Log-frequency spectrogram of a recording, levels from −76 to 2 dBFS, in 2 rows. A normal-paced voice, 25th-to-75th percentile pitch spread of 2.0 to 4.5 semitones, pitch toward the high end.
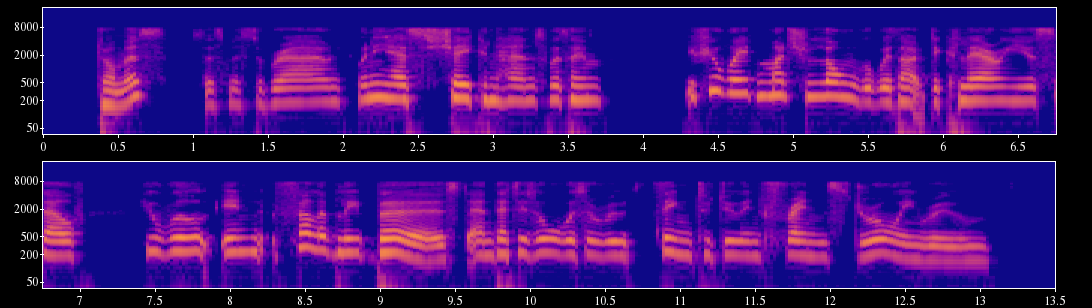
Yes: average, 165 wpm; average, 3.0 semitones; high, 205 Hz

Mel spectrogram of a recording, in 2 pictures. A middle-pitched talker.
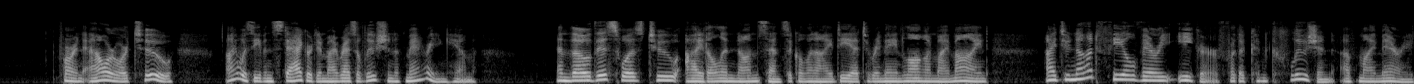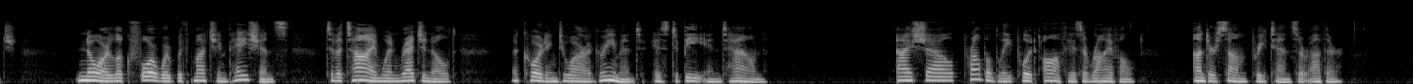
Yes: medium, 145 Hz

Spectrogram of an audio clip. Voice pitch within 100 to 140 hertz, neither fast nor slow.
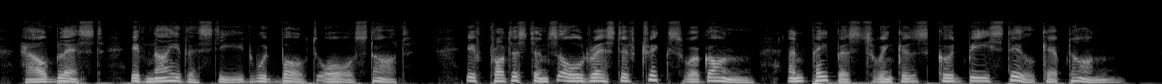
No: low, 135 Hz; slow, 130 wpm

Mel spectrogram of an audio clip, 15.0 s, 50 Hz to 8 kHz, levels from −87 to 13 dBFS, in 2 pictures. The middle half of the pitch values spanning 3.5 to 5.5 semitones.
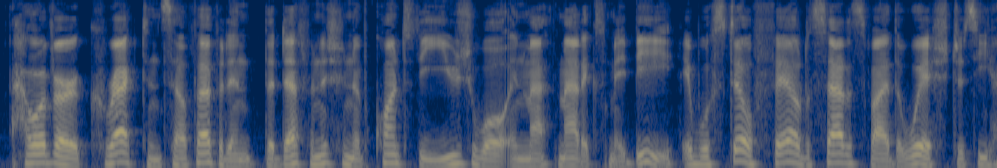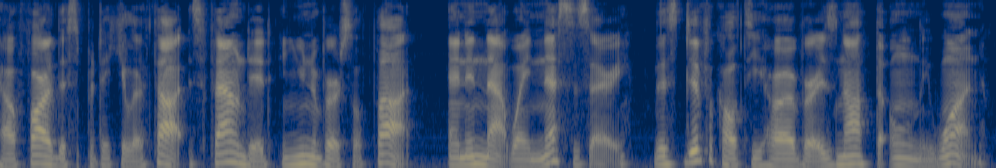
Yes: average, 4.4 semitones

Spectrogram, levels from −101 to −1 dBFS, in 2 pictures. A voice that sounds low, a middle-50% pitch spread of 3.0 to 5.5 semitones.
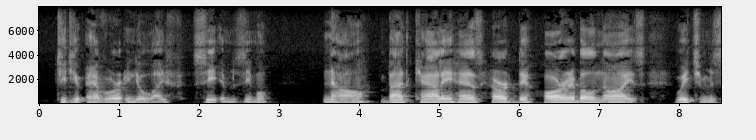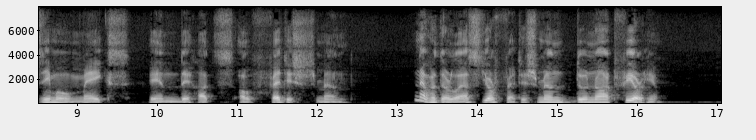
Yes: low, 115 Hz; average, 3.4 semitones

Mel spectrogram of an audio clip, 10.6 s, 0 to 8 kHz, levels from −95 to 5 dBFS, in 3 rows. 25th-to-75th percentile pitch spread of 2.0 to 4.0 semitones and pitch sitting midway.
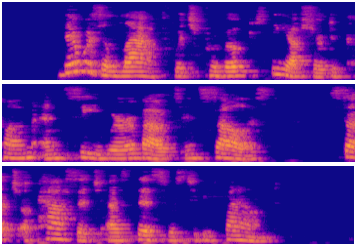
Yes: average, 2.8 semitones; medium, 165 Hz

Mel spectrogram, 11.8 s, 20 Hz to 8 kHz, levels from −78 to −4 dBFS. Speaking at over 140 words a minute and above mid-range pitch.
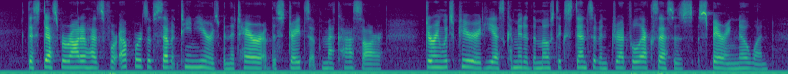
Yes: average, 155 wpm; high, 200 Hz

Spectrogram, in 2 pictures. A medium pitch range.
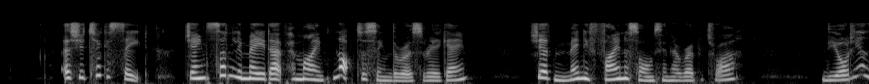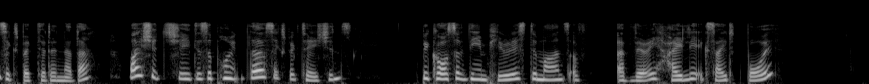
No: wide, 5.7 semitones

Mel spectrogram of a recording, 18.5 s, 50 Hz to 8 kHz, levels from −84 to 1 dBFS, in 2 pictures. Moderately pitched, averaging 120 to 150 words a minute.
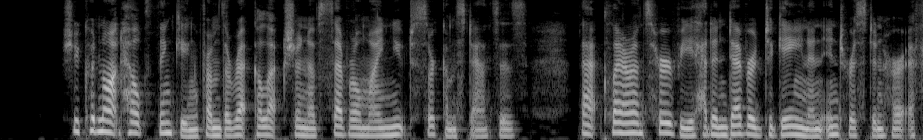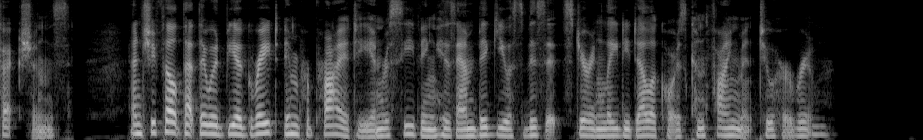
Yes: medium, 160 Hz; average, 145 wpm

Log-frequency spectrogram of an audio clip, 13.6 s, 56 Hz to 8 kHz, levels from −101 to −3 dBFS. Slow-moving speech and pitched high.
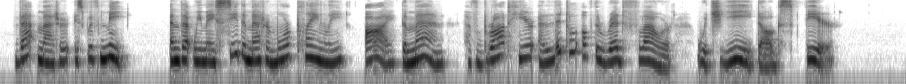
Yes: slow, 130 wpm; high, 230 Hz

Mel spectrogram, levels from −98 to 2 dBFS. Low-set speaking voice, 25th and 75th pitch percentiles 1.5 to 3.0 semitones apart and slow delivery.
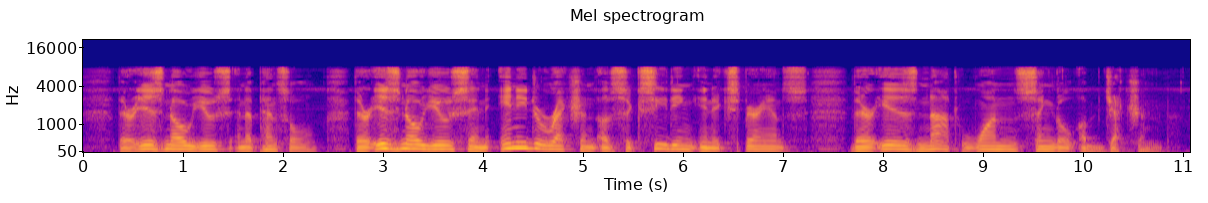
No: low, 110 Hz; average, 5.1 semitones; slow, 130 wpm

